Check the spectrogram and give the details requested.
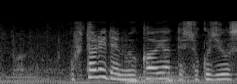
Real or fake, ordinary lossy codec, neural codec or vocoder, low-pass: real; none; none; none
